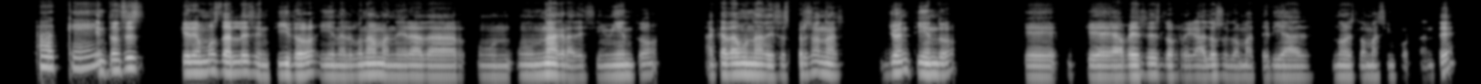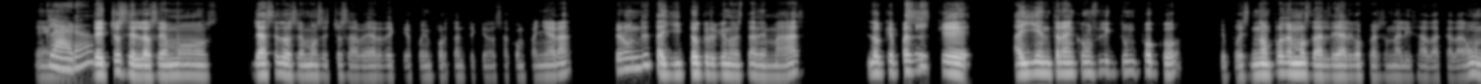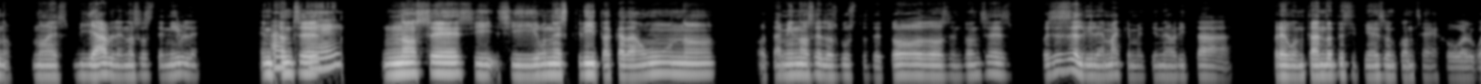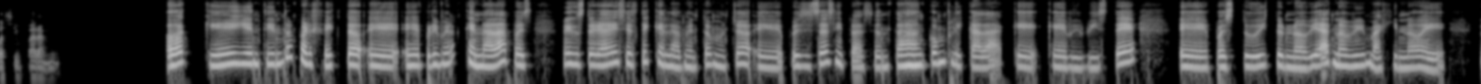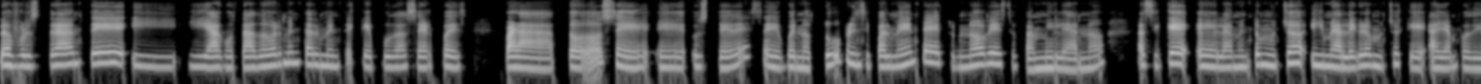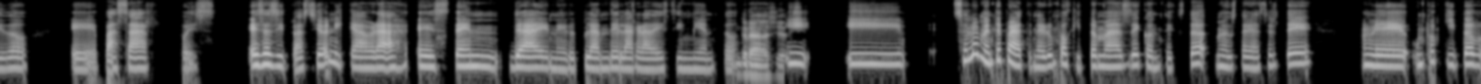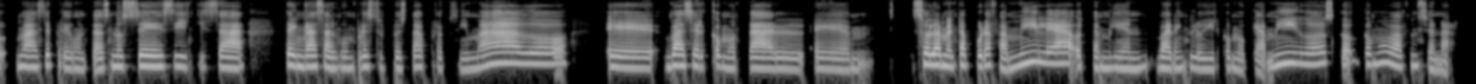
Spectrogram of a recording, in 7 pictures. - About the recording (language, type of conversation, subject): Spanish, advice, ¿Cómo puedo comprar un regalo memorable sin conocer bien sus gustos?
- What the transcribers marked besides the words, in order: other background noise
